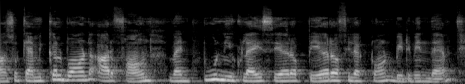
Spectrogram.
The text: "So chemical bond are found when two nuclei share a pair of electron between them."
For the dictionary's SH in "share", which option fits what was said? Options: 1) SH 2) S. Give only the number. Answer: 2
